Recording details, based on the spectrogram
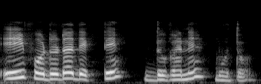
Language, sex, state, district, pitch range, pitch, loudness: Bengali, female, Assam, Hailakandi, 205-275 Hz, 235 Hz, -13 LUFS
